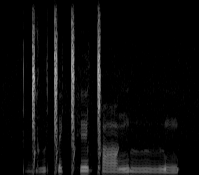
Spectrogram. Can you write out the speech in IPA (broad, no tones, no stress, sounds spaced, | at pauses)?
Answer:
ɡ͡ǀ ɯː ǀ e ǀʰ e l ǀ ɑː ŋ ɯː m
